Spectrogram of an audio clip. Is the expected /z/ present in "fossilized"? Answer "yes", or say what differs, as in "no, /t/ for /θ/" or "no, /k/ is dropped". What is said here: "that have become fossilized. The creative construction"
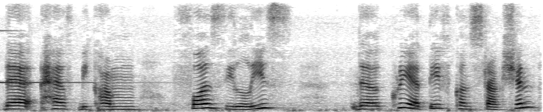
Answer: no, /s/ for /z/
